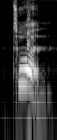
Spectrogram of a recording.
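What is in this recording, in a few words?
"zun" Mandarin Chinese, fourth tone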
